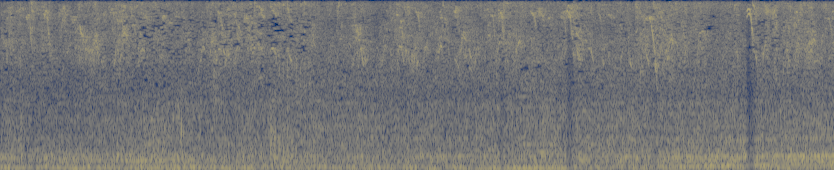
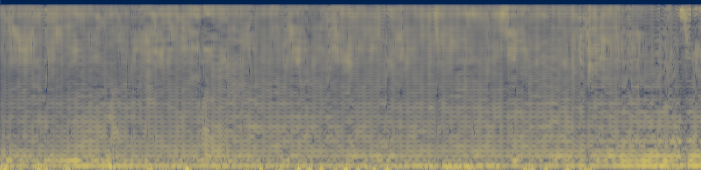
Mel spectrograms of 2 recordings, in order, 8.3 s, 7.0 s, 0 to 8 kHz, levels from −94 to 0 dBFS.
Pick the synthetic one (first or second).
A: second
